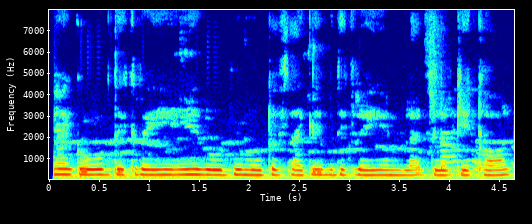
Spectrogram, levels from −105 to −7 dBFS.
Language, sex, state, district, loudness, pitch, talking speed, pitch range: Hindi, female, Uttar Pradesh, Budaun, -26 LUFS, 240 Hz, 220 wpm, 230-250 Hz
